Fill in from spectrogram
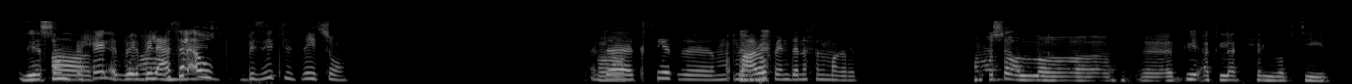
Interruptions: present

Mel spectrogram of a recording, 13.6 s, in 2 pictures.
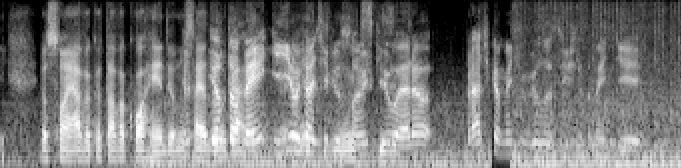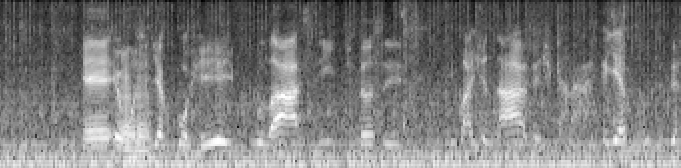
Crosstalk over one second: present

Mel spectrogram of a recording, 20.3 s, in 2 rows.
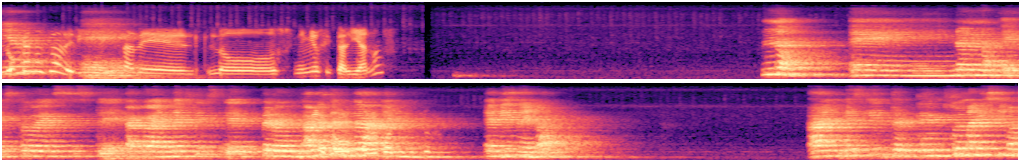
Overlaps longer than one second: present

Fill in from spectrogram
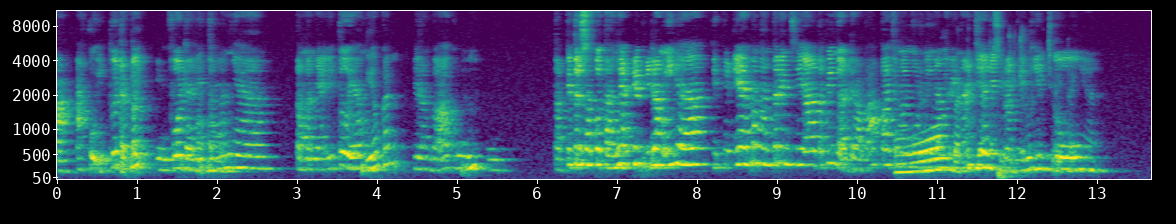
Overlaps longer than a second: present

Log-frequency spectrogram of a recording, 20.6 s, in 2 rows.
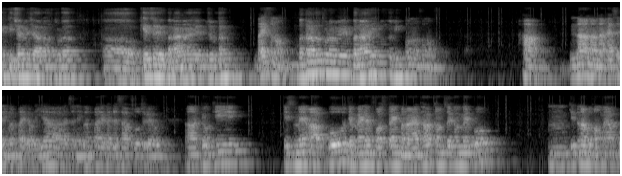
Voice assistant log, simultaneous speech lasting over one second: none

